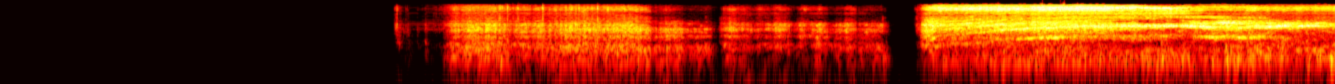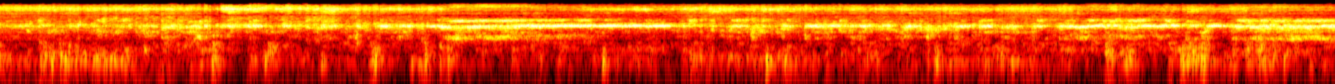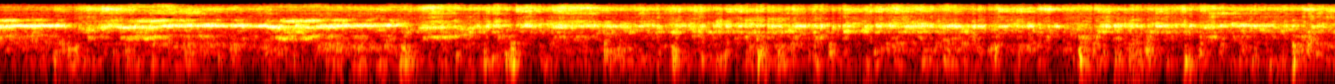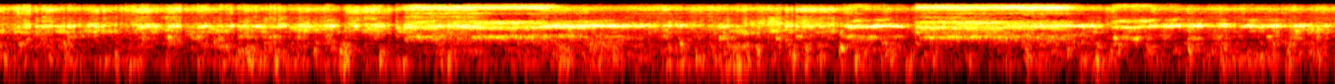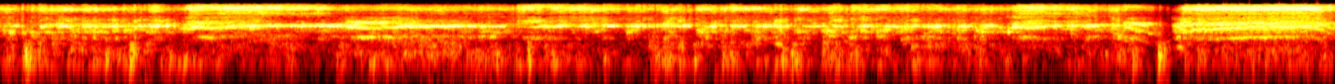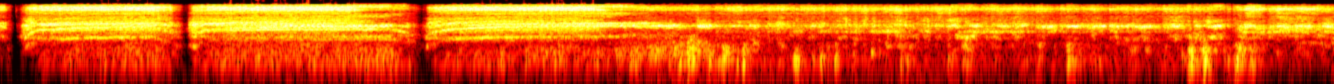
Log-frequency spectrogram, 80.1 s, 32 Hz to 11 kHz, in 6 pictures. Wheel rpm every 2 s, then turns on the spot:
0, 0, 20, 20, 90, 220, 230, 230, 230, 230, 230, 230, 230, 220, 230, 230, 230, 230, 240, 230, 230, 230, 220, 230, 220, 230, 230, 230, 230, 230, 240, 210, 140, 140, 170, 170, 220, 230, 230, 230.
4-8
